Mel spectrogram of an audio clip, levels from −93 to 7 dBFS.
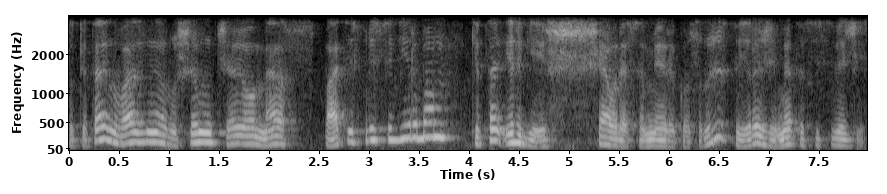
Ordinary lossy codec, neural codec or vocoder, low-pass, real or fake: Opus, 16 kbps; none; 3.6 kHz; real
